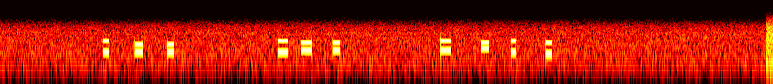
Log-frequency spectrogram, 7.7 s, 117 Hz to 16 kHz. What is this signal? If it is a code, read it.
DTMF, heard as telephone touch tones, dialled by hand, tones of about 80 ms, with a squelch burst at the end. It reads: 644 688 9062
